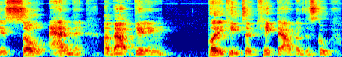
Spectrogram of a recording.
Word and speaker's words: Horikita: say at this time i keep saying hiroquito when it's horikita and i'm very sorry about that i will pronounce her name right one of these damn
